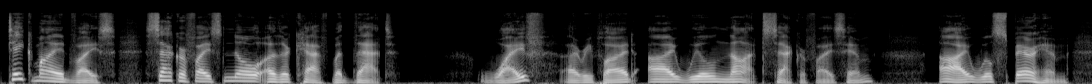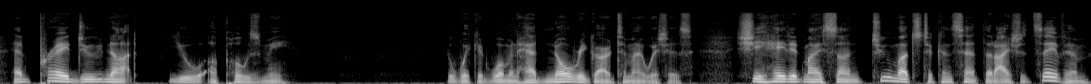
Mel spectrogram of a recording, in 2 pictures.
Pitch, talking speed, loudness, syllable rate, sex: 110 Hz, 135 wpm, -19 LUFS, 4.0 syllables/s, male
